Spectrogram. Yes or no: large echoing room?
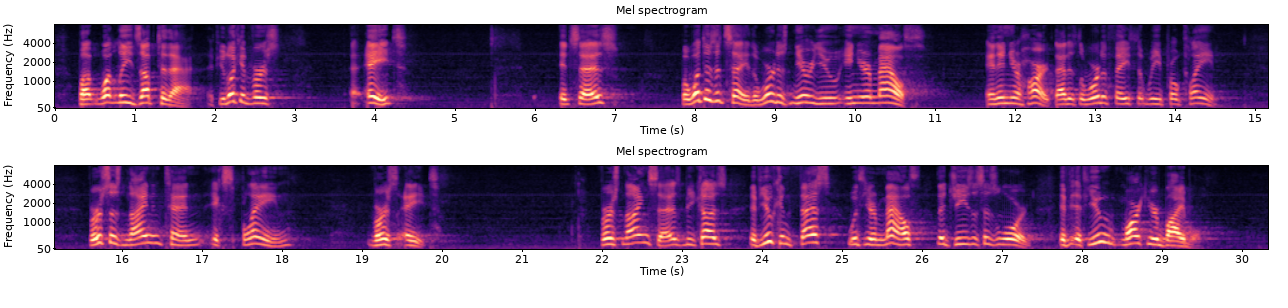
yes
